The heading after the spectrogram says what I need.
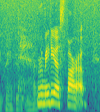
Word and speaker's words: Varo: Remedios Varo. Varo. How do you spell it?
